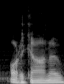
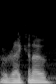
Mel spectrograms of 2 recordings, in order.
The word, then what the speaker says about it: oregano: herbs of the area oregano or oregano depending on how you pronounce it that kind of thing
